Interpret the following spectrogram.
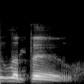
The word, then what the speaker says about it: LeBeau: little blue I think it's Remy LeBeau like be ei you like bow almost you know you like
